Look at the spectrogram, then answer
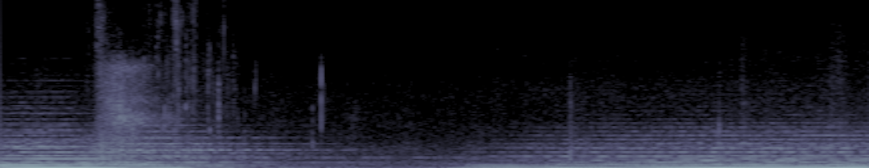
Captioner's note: Celine inhales sharply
